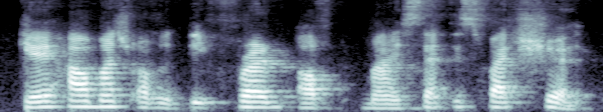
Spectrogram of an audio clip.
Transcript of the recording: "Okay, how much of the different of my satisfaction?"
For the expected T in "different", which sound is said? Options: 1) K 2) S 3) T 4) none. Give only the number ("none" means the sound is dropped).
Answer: 4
